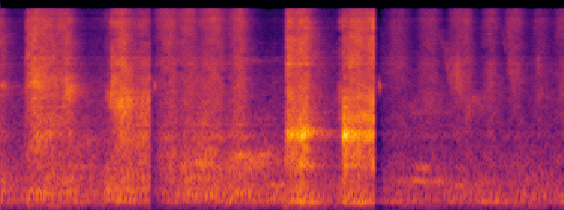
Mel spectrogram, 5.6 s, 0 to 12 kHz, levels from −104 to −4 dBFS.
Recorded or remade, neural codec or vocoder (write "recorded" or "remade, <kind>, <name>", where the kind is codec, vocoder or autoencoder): remade, vocoder, Vocos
